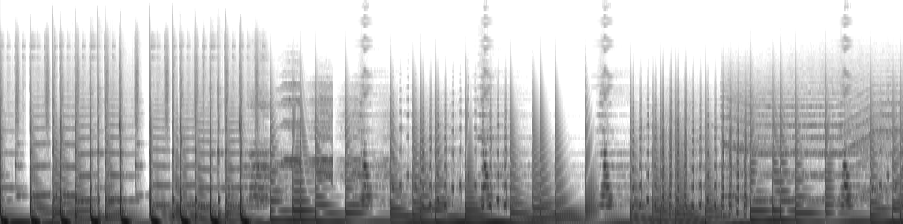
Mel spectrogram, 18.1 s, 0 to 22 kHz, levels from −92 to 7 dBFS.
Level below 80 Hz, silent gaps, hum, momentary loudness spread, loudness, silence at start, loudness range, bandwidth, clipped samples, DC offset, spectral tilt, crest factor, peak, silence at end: -14 dBFS; none; none; 10 LU; -15 LUFS; 0 s; 7 LU; 6 kHz; under 0.1%; under 0.1%; -9.5 dB/octave; 12 dB; 0 dBFS; 0 s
